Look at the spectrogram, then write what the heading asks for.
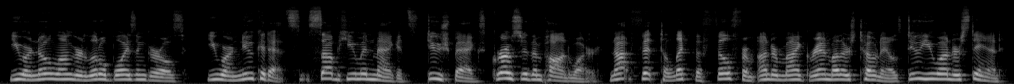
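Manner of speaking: loud, high barked insults; drill-instructor tirade. A narrator's reading. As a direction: hurl it at the recruits. Cadet insulting recruits at volume.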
